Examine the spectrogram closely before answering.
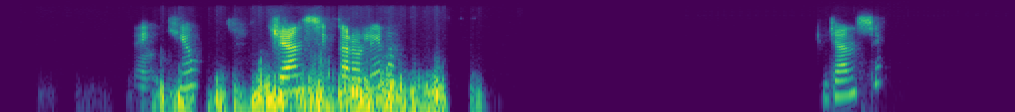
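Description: A young woman speaks briefly over an online call, with pauses.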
